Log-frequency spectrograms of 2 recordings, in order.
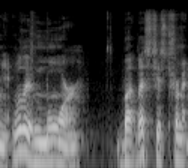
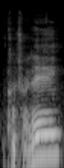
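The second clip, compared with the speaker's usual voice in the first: mock French accent; 4 semitones higher than usual. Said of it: "you have to do some stupid".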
